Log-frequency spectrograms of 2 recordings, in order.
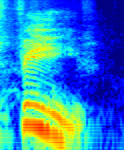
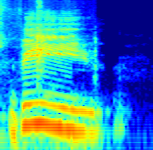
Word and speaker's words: Phife: It's Phife. It's Phife, but Skinny Boy Fizz is an AKA. – Okay. – I'm Phife.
